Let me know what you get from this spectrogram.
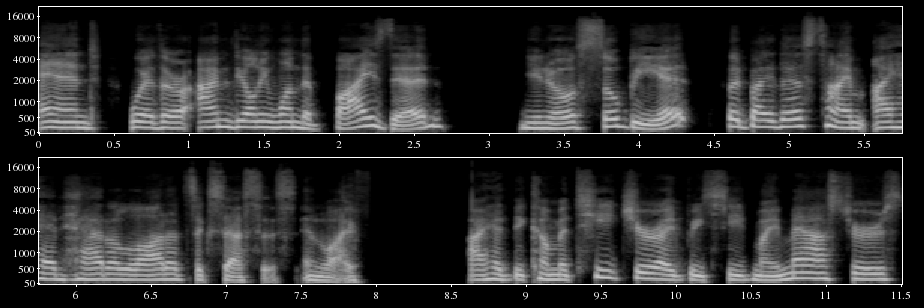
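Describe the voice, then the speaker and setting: A woman with a normal speaking voice talks at a moderate pace, her pitch fairly low with ordinary pitch variation and very even loudness. The sound is dry and close with no echo, over a quiet background. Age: 60s. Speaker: children's author and retired teacher. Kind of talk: podcast interview.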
